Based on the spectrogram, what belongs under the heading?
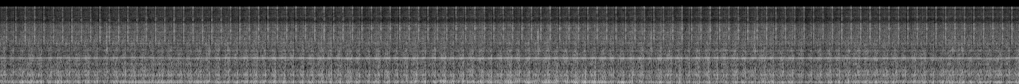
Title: Стук в двигателе ваз 2112. Причины？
